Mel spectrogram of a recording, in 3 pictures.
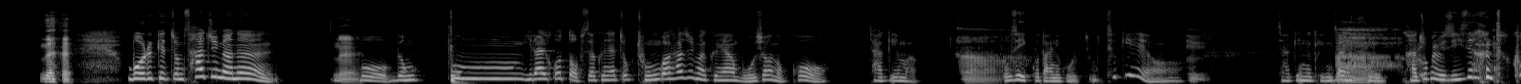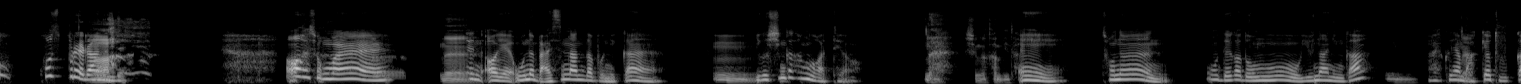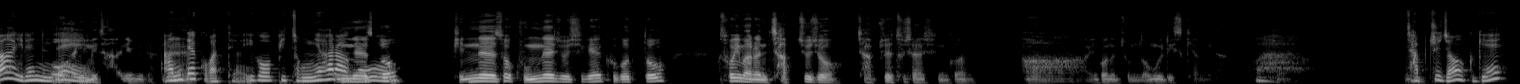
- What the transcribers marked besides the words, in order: laugh; tapping; other background noise; laughing while speaking: "희생한다고"; laugh; in English: "risky"
- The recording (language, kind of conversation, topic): Korean, advice, 가족과 돈 이야기를 편하게 시작하려면 어떻게 해야 할까요?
